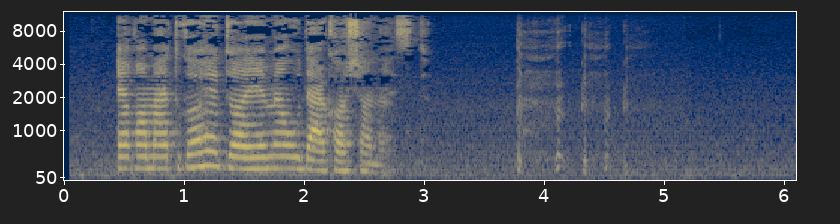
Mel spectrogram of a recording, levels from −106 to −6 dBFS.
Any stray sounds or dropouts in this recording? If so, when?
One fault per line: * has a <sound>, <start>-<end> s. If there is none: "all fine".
* has a cough, 3.8-5.0 s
